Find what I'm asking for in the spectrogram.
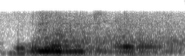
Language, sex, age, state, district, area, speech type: Urdu, male, 30-45, Bihar, East Champaran, urban, conversation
